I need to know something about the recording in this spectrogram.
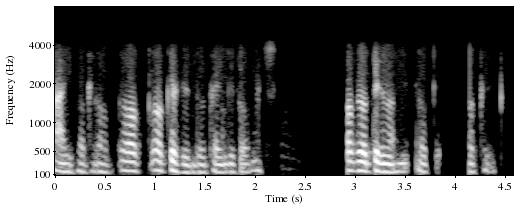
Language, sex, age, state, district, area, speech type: Malayalam, female, 60+, Kerala, Kasaragod, urban, conversation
